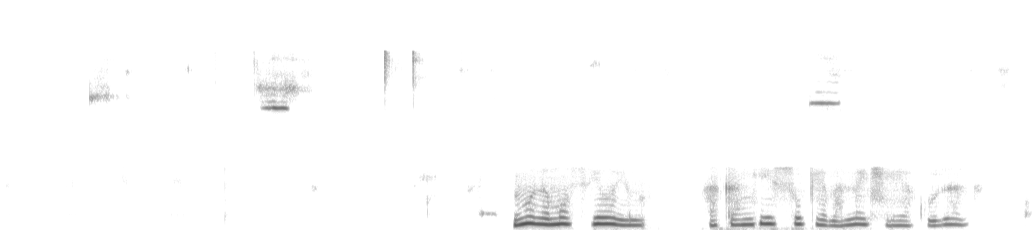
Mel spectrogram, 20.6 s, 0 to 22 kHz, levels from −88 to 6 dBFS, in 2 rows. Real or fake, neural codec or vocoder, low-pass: fake; codec, 16 kHz in and 24 kHz out, 0.9 kbps, LongCat-Audio-Codec, four codebook decoder; 3.6 kHz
